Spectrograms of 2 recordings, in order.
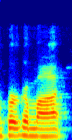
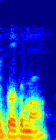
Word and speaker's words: bergamot: Now, bergamot, or bergamot, if you pronounce the T, which it's a French word, so it's really bergamot, is an oil that's very good for grief.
